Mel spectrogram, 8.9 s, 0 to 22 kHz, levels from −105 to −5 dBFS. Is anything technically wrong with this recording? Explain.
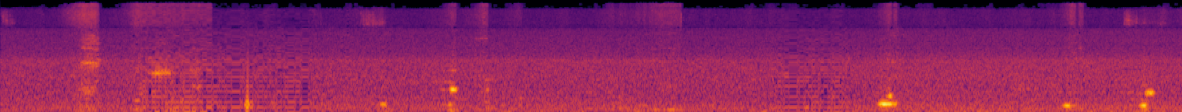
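Yes, there are two kinds of trouble in this speech clip.

From 1.07 to 2.38 s, and again from 5.81 to 6.38 s, you get robotic sound from repeated short buffers. The voice turns into a stiff, metallic buzz pitched at 188 Hz while still loosely tracking the speech. It's likely the playback running dry and looping the last chunk, about 5.3 ms long, to fill the gaps. Most of the real audio in those stretches is skipped.

At 2.55 to 2.62 s there's a corrupt frame decoded: a short burst of faulty sound. A few compressed frames arrived with damaged bits and were played anyway, so energy landed at the wrong frequencies for their length.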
